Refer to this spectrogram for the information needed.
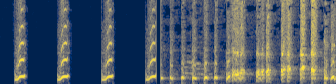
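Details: White-breasted waterhen lure call: three separate loud upslurred nasal notes, then a fast run of repeated rising croaking calls that grow harsher and more crowded toward the end.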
